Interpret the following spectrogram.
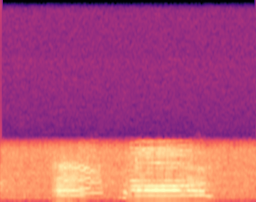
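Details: Pet cat indoors, one of three rescue cats (a tuxedo, a black and a tabby) kept in a small shipping container; two harmonic meows, a short one followed by a longer, level, drawn-out one, over a quiet background.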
